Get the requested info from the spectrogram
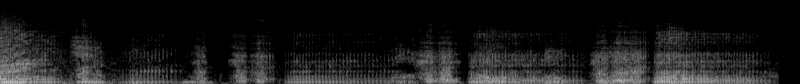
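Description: Tiger growling: the fading tail of a loud roar, then a run of shorter, rumbling growls with brief gaps between them, stopping just before the end.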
